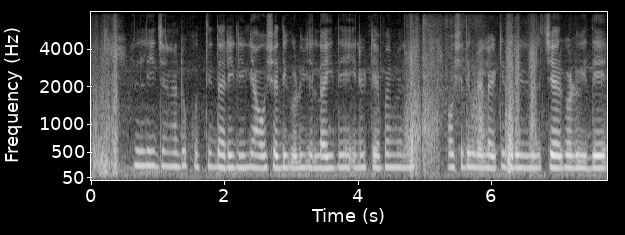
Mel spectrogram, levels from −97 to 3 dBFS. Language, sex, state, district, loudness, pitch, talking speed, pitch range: Kannada, female, Karnataka, Raichur, -18 LUFS, 225 Hz, 125 wpm, 220-240 Hz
